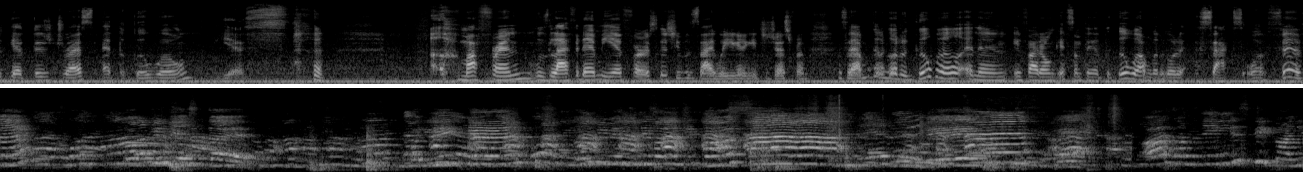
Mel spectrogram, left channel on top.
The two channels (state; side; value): different; both; correlation 0.00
